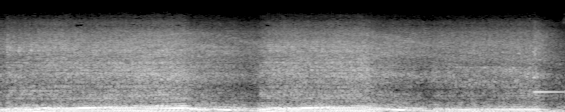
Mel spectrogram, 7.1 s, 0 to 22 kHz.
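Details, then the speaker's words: Chevrolet LB7 Duramax diesel truck, hard starting, pedal floored: rough, uneven rumble that swells slowly, laggy with a pronounced misfire from an injector issue; fixed by repairing a plug. "as y'all can tell, pretty stinking laggy, and we've definitely got an injector issue."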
